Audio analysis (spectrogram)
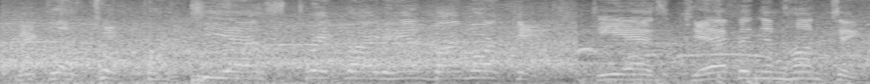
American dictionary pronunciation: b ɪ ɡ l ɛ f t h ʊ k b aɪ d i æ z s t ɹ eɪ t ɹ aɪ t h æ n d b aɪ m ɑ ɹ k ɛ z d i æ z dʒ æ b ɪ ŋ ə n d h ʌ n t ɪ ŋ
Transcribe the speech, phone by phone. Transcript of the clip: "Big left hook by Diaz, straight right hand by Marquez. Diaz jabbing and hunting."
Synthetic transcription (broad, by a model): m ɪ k l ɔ t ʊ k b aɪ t i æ s t ɹ eɪ t ɹ aɪ t h æ n d b aɪ m ɑ ɹ k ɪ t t i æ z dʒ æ b ɪ ŋ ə n h ʌ n t ɪ ŋ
